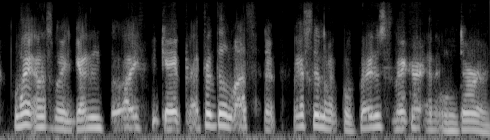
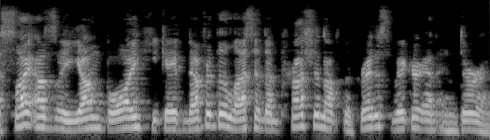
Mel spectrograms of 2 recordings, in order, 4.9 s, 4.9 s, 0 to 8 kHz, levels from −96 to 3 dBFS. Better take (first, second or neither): second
